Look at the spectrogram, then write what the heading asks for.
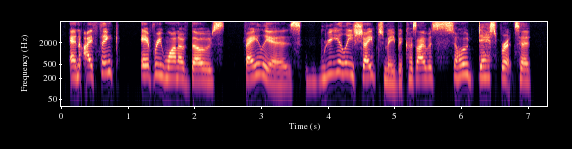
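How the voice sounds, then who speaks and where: A woman with a New Zealand accent speaks with ordinary pitch variation. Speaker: business executive and author. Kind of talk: interview conversation. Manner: animated.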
